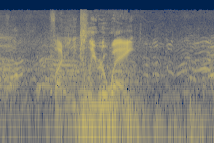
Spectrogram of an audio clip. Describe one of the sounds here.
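A crowd of spectators cheers outdoors.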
